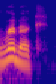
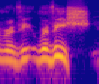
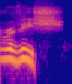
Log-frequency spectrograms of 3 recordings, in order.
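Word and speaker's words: Ribić: I always said Esad Ribic, but it's like Esad Ravish. Esad Ravish. The B has a V sound.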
